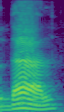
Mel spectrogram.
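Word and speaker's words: دال: So dal is the tip of the tongue, and you touch it softly with the front teeth where they join with the gums and the upper part of this, the initial upper part of this hard palate, which says here, this part, this exact point. So you say dal, dal, the, dal, right?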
